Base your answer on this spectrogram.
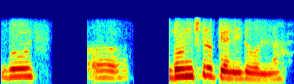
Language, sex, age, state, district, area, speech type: Goan Konkani, female, 45-60, Goa, Canacona, rural, conversation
